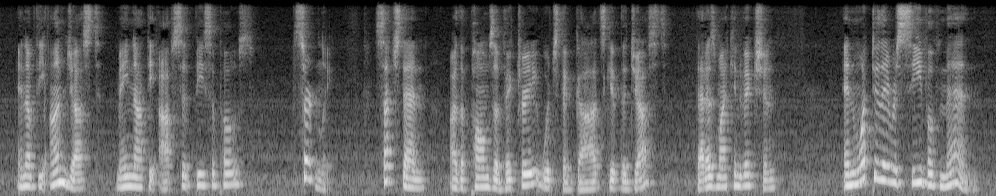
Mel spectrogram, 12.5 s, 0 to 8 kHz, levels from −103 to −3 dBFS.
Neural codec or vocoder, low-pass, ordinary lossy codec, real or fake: none; 7.2 kHz; Opus, 64 kbps; real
